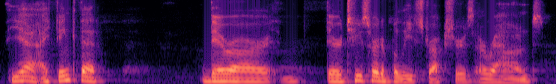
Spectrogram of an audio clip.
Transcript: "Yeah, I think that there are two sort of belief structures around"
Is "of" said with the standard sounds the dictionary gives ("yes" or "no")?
yes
